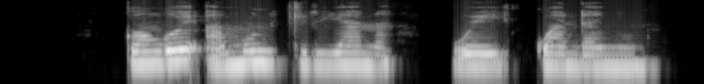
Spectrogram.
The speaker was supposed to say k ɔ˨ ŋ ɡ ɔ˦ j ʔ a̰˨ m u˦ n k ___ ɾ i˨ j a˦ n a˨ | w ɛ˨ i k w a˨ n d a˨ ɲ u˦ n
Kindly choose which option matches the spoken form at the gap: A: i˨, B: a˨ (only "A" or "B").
A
